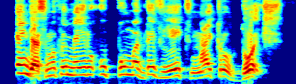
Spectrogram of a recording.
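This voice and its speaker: A dark, mellow tone with lively intonation on a very clean recording with a silent background. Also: man. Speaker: sneaker reviewer. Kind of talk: scripted narration.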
